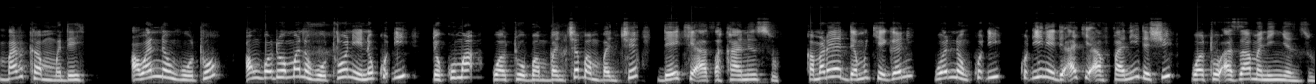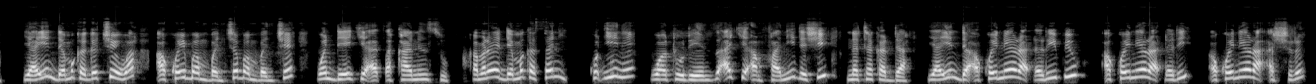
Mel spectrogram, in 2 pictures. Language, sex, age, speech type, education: Hausa, female, 46-60, spontaneous, tertiary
